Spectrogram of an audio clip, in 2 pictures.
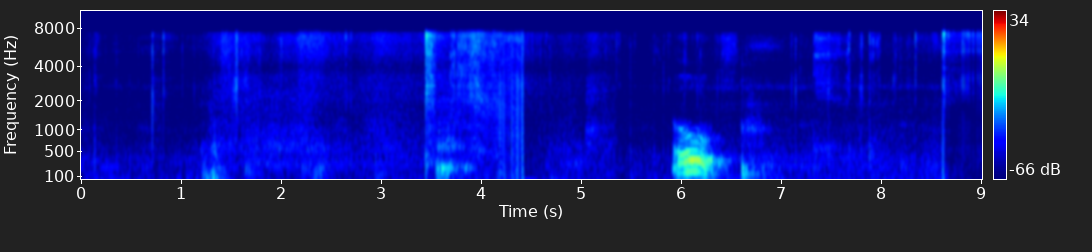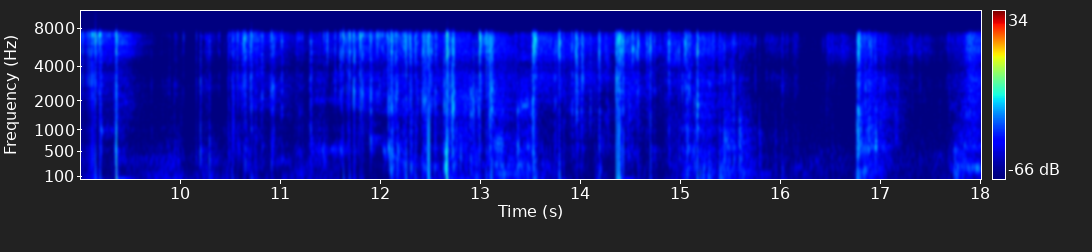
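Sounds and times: plastic wrapping crinkling: 0:07.0 - 0:17.5.

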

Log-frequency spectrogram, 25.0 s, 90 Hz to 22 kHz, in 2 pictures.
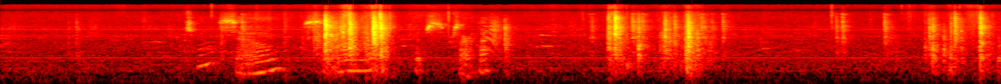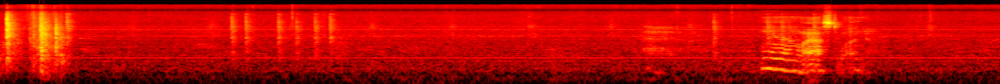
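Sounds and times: plastic straws rattling and rubbing: 0:03.8 - 0:05.0, 0:07.4 - 0:09.1, 0:11.5 - 0:13.5.

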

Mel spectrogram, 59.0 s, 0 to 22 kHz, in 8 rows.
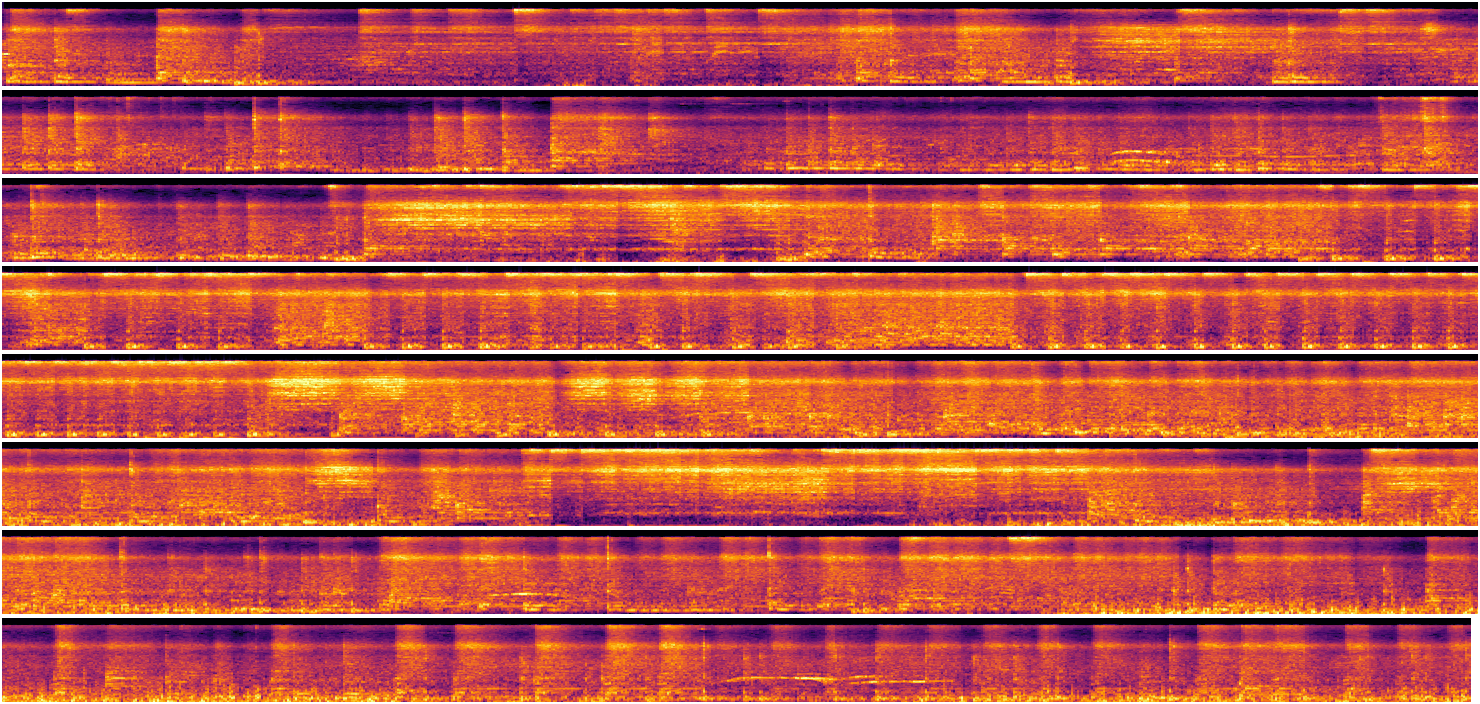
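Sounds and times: drum kit solo: 0:00.0 - 0:59.0
cymbal wash: 0:16.5 - 0:55.2.

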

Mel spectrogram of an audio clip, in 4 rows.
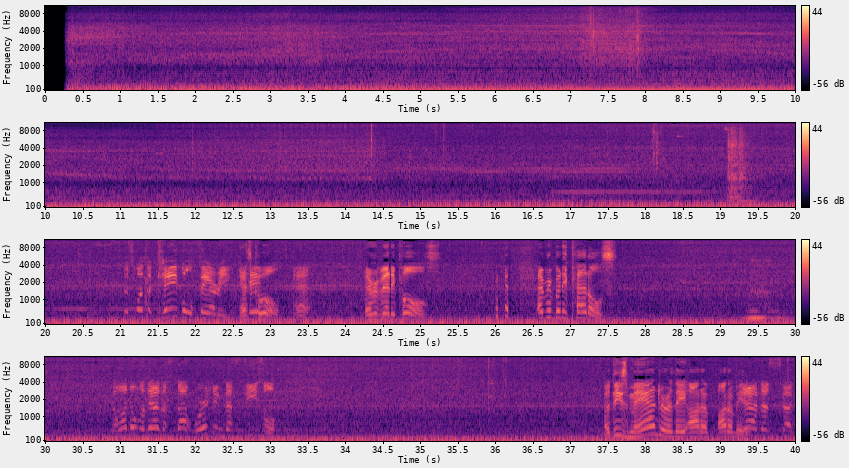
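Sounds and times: wind rushing over microphone: 0:00.3 - 0:05.7
motorcycle engine droning: 0:00.3 - 0:40.0.

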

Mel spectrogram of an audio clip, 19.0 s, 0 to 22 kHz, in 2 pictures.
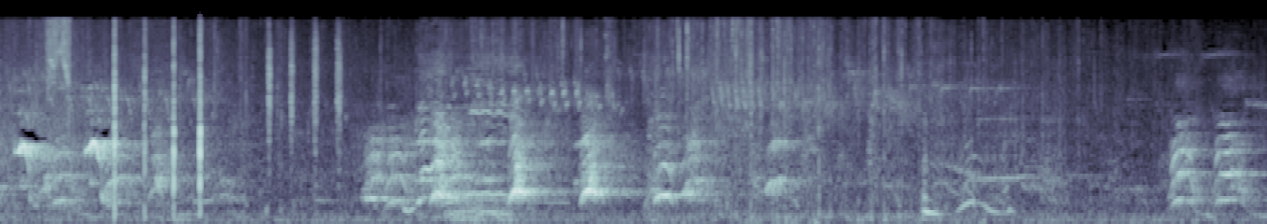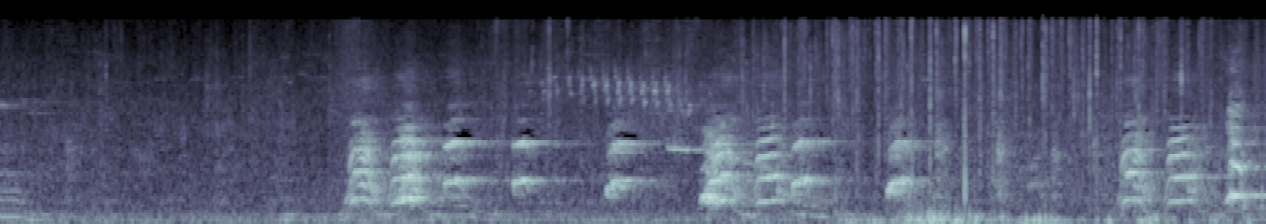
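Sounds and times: dogs barking: 0:00.0 - 0:01.8, 0:02.7 - 0:06.2, 0:08.8 - 0:09.6, 0:12.1 - 0:19.0.

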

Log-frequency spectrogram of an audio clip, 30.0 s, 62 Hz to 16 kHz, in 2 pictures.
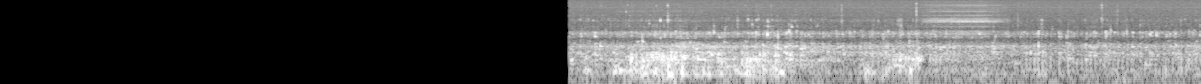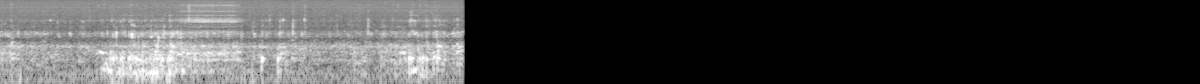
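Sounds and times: exhaled bubbles rumbling: 0:07.1 - 0:20.8
diver breathing through regulator: 0:11.2 - 0:13.1, 0:16.2 - 0:18.4.

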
